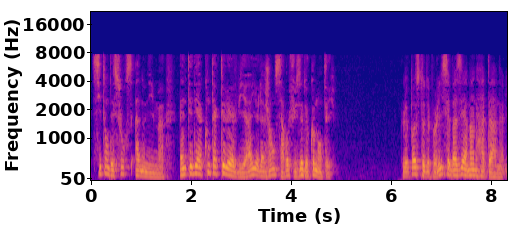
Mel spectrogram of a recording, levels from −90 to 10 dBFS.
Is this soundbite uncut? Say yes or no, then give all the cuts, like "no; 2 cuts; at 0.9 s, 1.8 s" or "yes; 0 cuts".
yes; 0 cuts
